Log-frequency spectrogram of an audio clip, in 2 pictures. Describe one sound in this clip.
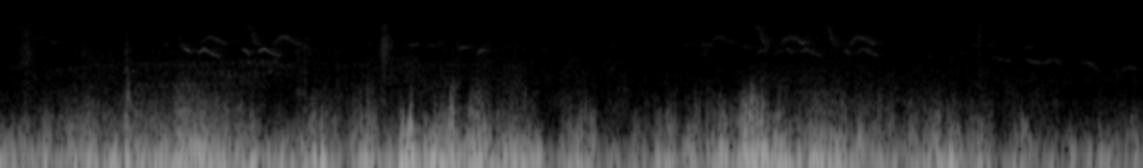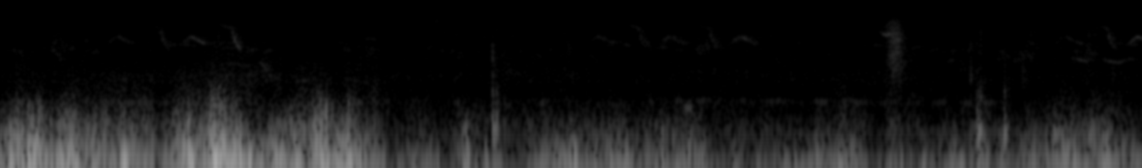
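Wild dogs make high twittering calls nearby.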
